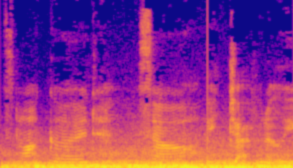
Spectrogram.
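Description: Steady low rumble of road and engine noise heard from inside the cabin of a car moving on the freeway.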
